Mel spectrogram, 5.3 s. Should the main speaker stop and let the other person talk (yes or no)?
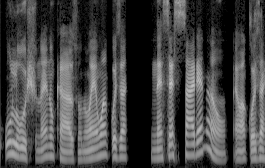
no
